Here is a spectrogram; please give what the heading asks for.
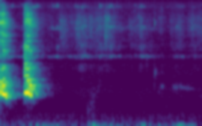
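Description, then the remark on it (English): Two quick, loud barks, voiced by people imitating a dog, come close together right at the start, then fade into a quiet low rumble with a faint high chirp near the end. “Bark with me if you're my dogs.”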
